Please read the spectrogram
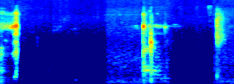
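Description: Dead silence on a choppy video-call line, broken by a brief blip right at the start and another short, clipped blip about one and a half seconds in.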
